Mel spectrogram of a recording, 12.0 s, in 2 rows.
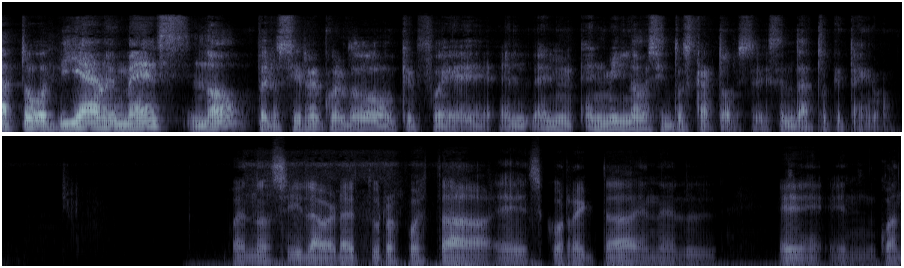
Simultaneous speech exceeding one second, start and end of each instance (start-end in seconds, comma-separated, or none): none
